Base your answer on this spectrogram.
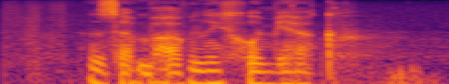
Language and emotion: Russian, neutral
